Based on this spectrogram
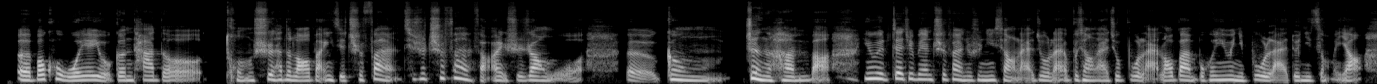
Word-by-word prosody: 呃， 200 -2 +5
包 220 +5 +6
括 235 +1 0
我 185 -1 +3
也 200 +1 +3
有 185 -4 +2
跟 190 0 0
他 195 +1 0
的 195 +8 -3 0.2
同 185 -1 -3
事、 225 +3 +1
他 210 - 0
的 205 - +1
老 175 -2 +4
板 205 - -1
一 - - +1
起 180 -1 -3
吃 175 +4 -4
饭。 225 +2 0
其 235 - -9
实 255 0 -2
吃 285 - -1
饭 275 -7 +1
反 - - -4
而 190 - 0
也 - - -4
是 185 - -5
让 185 -1 +2
我， - - -8 0.4
呃， - - -3
更 195 -5 +2 0.3
震 225 -10 +6
撼 185 +1 +1
吧。 - - +1 0.3
因 265 0 +4
为 260 -2 +5
在 260 +4 +3
这 255 - -2
边 230 -1 0
吃 230 +1 -4
饭 220 -3 0
就 190 - -2
是 195 +1 -3
你 195 +1 +2
想 195 - -2
来 - - -3
就 195 -2 -2
来， - - -1
不 200 - -4
想 190 -2 +1
来 175 -1 -2
就 195 +2 -4
不 190 +1 -3
来， 170 - -2
老 185 +1 +1
板 195 -2 +3
不 185 - -6
会 200 +2 0
因 205 +1 +2
为 210 - +3
你 185 - +2
不 190 +3 -1
来 175 - -1
对 185 - -3
你 185 - 0
怎 175 +1 -8
么 - - -15
样。 - - 0
195 Hz, 295 characters per minute, -20 LUFS, 185-215 Hz, 0.4 s, 包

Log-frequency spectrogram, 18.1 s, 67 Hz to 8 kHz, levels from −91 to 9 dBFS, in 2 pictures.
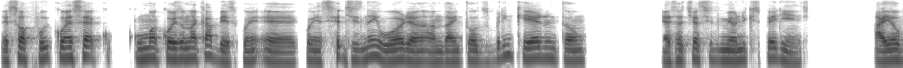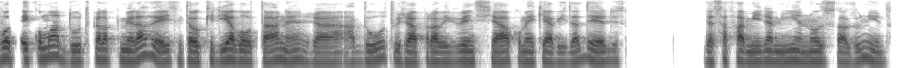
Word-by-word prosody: eu 115 - -2
só 140 +4 +3
fui 140 +1 -2
com 150 0 +2
essa 150 +2 +3
co - - -18 0.2
com 130 - -4
uma 145 +1 +2
coisa 140 +2 +4
na 145 +1 +2
cabeça, 130 -11 0
conhe 115 +1 -2
eh, 105 -3 0
conhecer 115 -2 -3
a - - -14
Disney 130 +6 -3
World, 125 0 +4
an 115 0 +3
andar 110 +1 +2
em - - -5
todos 115 0 -2
os - - -19
brinquedos, 145 -3 +1
então 120 -2 -1 0.8
essa 110 +3 0
tinha 135 - -1
sido 125 -1 -11
minha 120 -1 +2
única 120 0 -2
experiência. 120 -9 -4 0.7
Aí 115 0 +6
eu 125 0 +3
voltei 135 -1 +2
como 140 +4 +1
adulto 115 -7 -2
pela 130 0 +1
primeira 125 +2 +2
vez, 115 -10 0
então 110 0 +1
eu 110 - +1
queria 125 +3 +3
voltar, 115 +1 +1
né, 120 -1 -4
já 100 -1 -1
adulto, 115 +7 -4
já 105 -1 +4
pra 105 +1 +1
vivenciar 110 +1 0
como 110 - -5
é 105 - -2
que - - -4
é - - +5
a - - +5
vida 105 +1 -3
deles, 115 -4 -2 0.8
dessa - - -4
família 110 +2 +1
minha 110 +2 -3
nos 110 0 -3
Estados 100 -2 -4
Unidos. 115 -3 -7
115 Hz, 205 wpm, -23 LUFS, 110-130 Hz, 0.8 s, Aí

